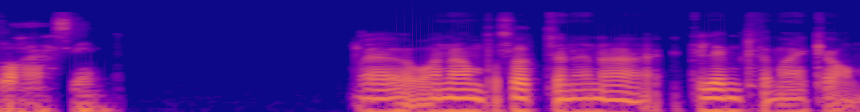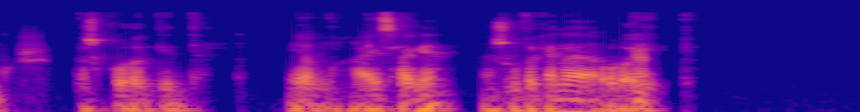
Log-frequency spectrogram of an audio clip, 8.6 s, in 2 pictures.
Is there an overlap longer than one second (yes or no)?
no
